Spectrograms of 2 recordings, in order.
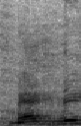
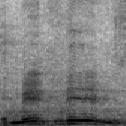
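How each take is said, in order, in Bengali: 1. শব্দটি 'meg' দিয়ে শুরু, 'e' স্বরধ্বনি সহ। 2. শব্দটি 'mid' দিয়ে শুরু, 'i' স্বরধ্বনি সহ। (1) "মেঘদিন না"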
